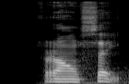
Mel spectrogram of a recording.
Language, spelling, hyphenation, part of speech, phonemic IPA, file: French, français, fran‧çais, adjective / noun, /fɾɔ̃.se/, Frc-français.oga
- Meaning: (adjective) 1. French 2. Franco-American or Francophone; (noun) French (language)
